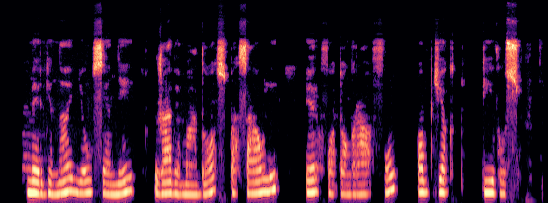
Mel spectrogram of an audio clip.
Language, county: Lithuanian, Vilnius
